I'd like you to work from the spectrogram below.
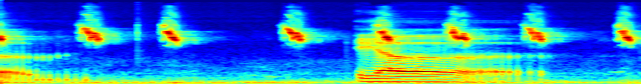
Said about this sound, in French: Il m'a cassé les couilles cet oiseau là, putain.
